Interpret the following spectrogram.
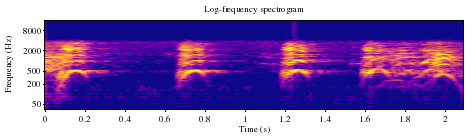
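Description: Dog barking: a series of short barks that rise and fall in pitch, about one every half second, the last one doubled.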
